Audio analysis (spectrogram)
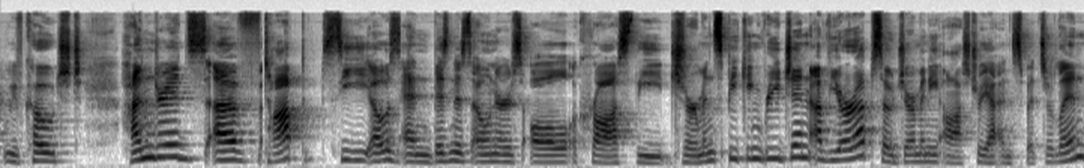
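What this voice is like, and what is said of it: Canadian English accent. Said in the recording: “As you can hear from my voice, I am Canadian.”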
